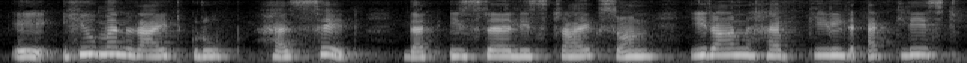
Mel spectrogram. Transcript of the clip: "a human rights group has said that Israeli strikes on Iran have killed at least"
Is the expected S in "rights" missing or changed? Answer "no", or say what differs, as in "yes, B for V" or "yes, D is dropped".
yes, S is dropped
